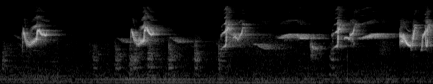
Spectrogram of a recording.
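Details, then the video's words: Long-tailed shrike, song for coaxing silent shrikes into singing: loud looping chirps a second apart, then mixed whistles and sharp harsh notes run closer together. "Pancingan Buat Burung Cendet"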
